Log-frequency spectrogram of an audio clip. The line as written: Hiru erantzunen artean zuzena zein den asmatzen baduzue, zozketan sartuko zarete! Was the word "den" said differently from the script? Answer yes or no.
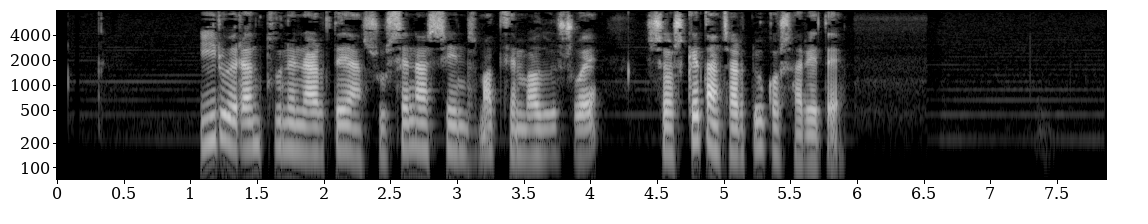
yes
